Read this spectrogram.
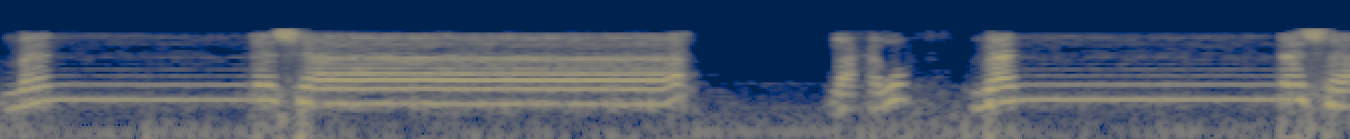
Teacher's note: وطالما أنه إدغام يعني النون ليست مظهرة فلا تظهر عليه السكون مع أنها ساكنة، وطالما أنه إدغام كامل فستظهر الشدة على الحرف المدغم فيه وهو النون هنا من كلمة نشاء، وطالما أنه إدغام بغنة فستسمعون غنة مطولة عند النطق · Term: إدغام كامل بغنة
